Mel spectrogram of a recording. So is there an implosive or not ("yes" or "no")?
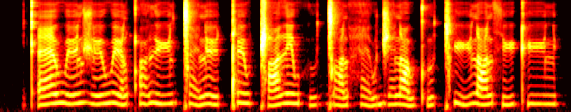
no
